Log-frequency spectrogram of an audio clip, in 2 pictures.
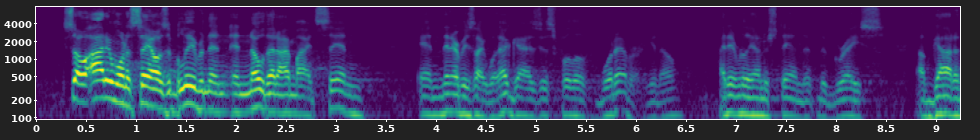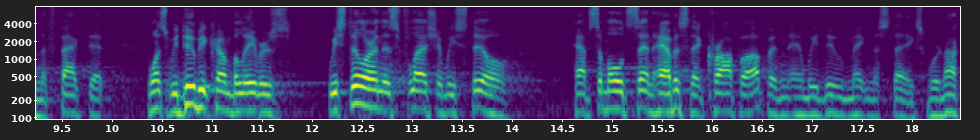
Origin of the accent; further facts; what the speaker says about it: Boca Raton, Florida, United States; was my nickname because I was from Boca Raton, Florida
